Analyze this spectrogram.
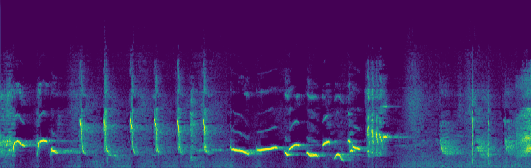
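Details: White-rumped shama in excited song prompted by a training recording: a quick series of sharp clicking notes about three per second, then sweet whistled slides and a harsh rasping burst near the end.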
